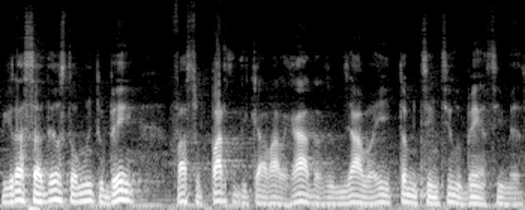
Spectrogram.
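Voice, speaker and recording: A man with a southern Brazilian accent, very deep and low in pitch, lively in intonation and fairly quick, with noticeable background noise. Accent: gaúcho Brazilian Portuguese. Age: 80s+. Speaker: folklore institute president. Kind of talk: interview. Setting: studio. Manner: halting.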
